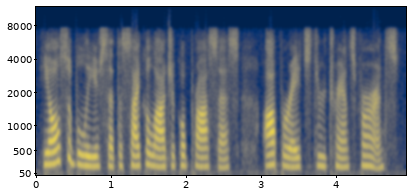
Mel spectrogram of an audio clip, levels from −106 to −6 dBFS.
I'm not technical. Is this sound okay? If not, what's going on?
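Yes, no faults heard.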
